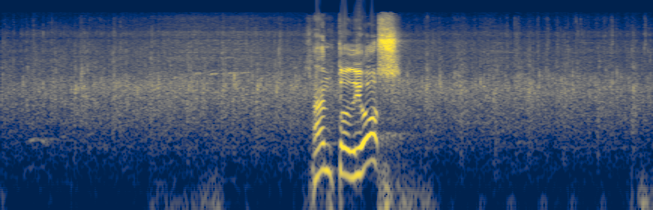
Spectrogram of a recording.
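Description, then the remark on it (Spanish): A church audience claps for God the Father in a steady, dense wash of applause that lasts throughout, while a single voice calls out loudly over it for about a second midway. “Denle un aplauso al Padre.”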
